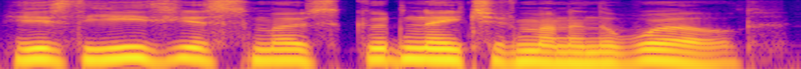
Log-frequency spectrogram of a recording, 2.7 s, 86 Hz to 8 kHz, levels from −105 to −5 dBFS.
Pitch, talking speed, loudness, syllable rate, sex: 150 Hz, 225 wpm, -16 LUFS, 5.5 syllables/s, male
